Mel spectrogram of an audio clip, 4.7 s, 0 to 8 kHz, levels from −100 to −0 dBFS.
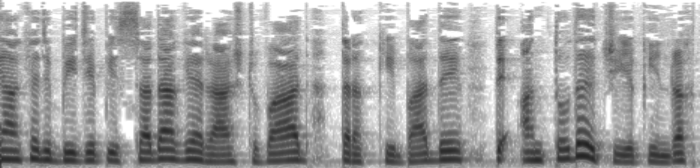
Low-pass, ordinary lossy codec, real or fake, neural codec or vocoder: none; none; real; none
